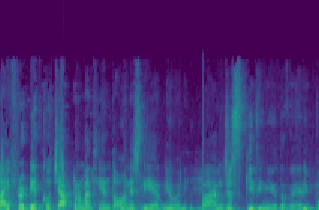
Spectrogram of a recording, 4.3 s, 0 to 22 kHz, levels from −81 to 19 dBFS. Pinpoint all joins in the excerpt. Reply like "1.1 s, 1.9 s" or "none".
2.7 s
